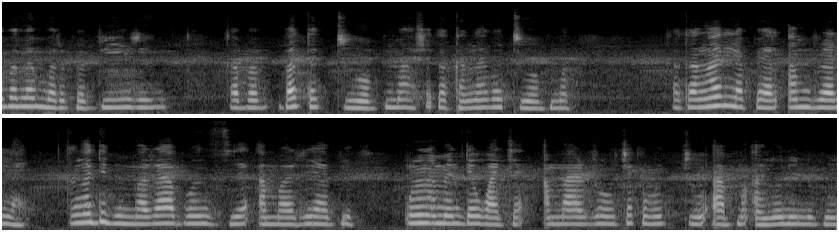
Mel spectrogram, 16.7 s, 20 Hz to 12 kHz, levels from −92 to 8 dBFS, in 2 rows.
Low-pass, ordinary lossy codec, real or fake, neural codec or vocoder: 10.8 kHz; AAC, 48 kbps; fake; vocoder, 24 kHz, 100 mel bands, Vocos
